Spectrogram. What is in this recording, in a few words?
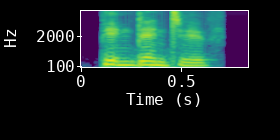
"pendentive", Indian; Dictionary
